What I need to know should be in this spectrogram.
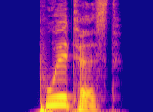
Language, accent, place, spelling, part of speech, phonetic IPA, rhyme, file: German, Germany, Berlin, pultest, verb, [ˈpuːltəst], -uːltəst, De-pultest.ogg
- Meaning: inflection of pulen: 1. second-person singular preterite 2. second-person singular subjunctive II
